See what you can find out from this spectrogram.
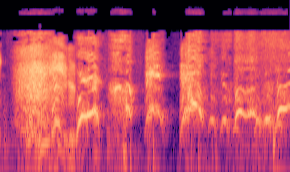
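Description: A voice imitates a fat farm cat angrily hissing at mice, opening with a harsh, breathy hiss, then spitting and growling in several short, loud bursts.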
